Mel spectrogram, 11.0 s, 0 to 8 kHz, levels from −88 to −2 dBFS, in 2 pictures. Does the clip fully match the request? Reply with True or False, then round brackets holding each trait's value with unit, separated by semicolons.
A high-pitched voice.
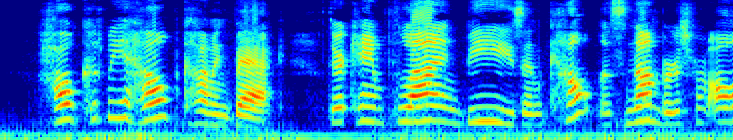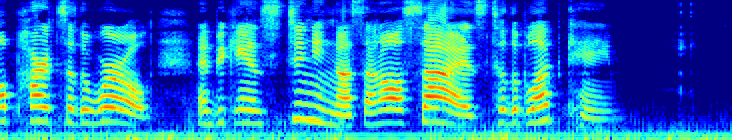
True (270 Hz)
